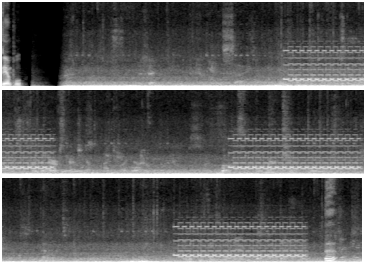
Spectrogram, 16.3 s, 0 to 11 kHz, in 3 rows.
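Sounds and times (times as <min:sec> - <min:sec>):
speech: 0:00.0 - 0:00.4, 0:15.7 - 0:16.0
low rumble and clatter of a moving train: 0:00.9 - 0:04.6, 0:06.2 - 0:08.8, 0:10.9 - 0:13.4
mobile phone ringtone on a train: 0:04.2 - 0:06.3, 0:08.8 - 0:10.9, 0:13.4 - 0:15.5.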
